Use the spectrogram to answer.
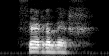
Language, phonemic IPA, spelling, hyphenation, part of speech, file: Dutch, /ˈvɛ.rəˌʋɛɣ/, verreweg, ver‧re‧weg, adverb, Nl-verreweg.ogg
- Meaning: by far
